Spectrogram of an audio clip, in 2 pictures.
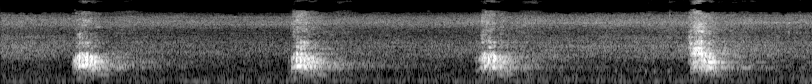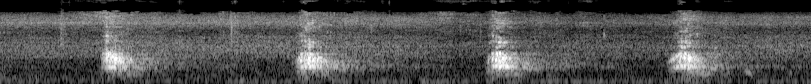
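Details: A bulldog barks at something in a tree, giving a steady run of short, hoarse, mid-pitched woofs about one per second, with quiet between them.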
